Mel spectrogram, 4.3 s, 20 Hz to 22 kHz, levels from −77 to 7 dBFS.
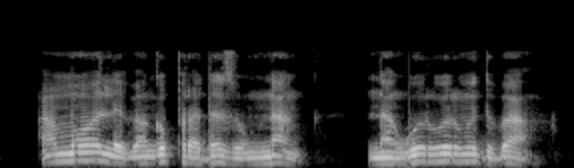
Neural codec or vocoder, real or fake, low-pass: vocoder, 22.05 kHz, 80 mel bands, WaveNeXt; fake; 7.2 kHz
